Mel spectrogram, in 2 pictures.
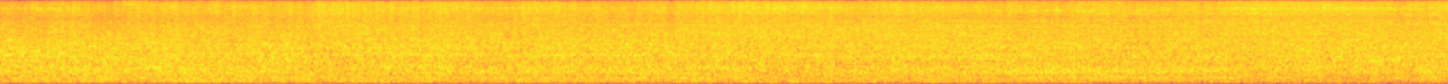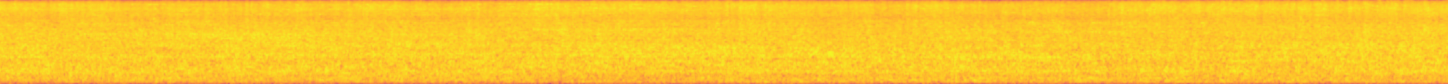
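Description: Freight train of open-top gondola wagons rolling past close by, a steady noise of wheels on the rails that goes on without a break.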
